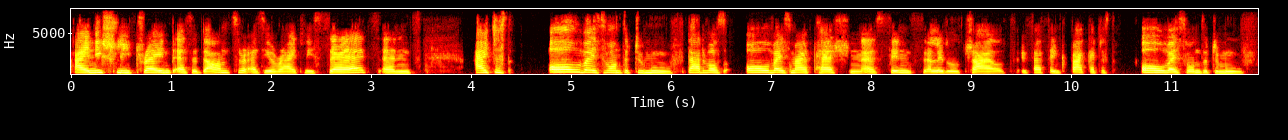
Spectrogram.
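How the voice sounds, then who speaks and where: A young adult woman with a Swiss accent, a guest speaking thoughtfully in an interview, with soft laughs and hums of agreement. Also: medium pitch, fairly even intonation, moderate pace, no echo, dull audio. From Switzerland. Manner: thoughtful, soft-spoken, frequent gentle laughs and hums of assent. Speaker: guest, osteopath. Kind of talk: reflective interview conversation.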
